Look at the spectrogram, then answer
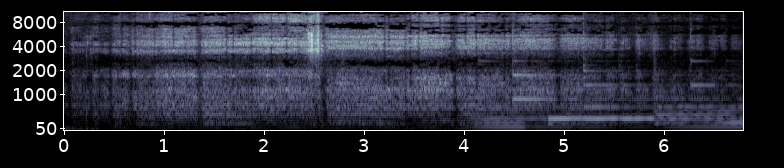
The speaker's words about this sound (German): Mein Igel hier hat übrigens Husten, glaube ich, oder er ist sauer und das hört sich dann so an.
